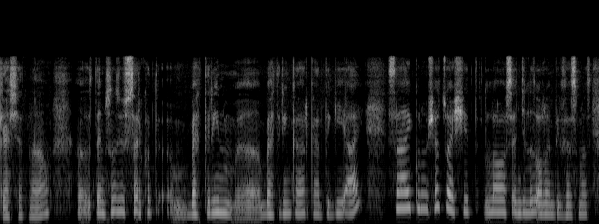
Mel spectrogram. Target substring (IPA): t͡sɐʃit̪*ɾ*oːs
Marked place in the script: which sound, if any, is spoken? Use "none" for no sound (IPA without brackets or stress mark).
l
